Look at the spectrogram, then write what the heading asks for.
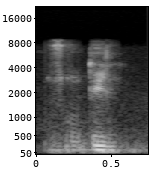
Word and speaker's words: sutil: Sutil. O sea, la mayor fuerza de voz está aquí al final.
